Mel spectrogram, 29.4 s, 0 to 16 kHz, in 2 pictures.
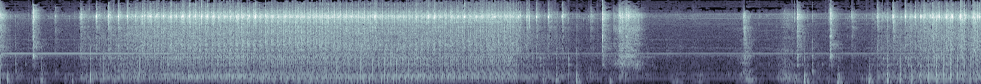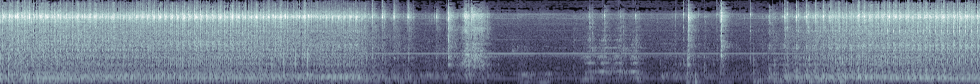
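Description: Tajima Neo 12-needle embroidery machine stitching at speed, a fast, steady rattle. It stops twice for several seconds, with scattered clicks and knocks, before stitching resumes.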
